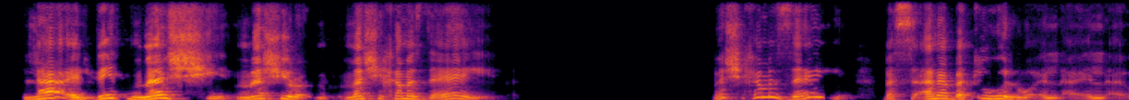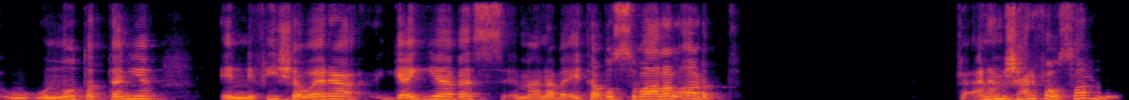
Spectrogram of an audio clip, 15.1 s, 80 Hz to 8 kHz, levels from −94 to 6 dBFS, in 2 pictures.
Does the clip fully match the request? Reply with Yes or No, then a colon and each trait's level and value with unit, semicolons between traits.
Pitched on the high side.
Yes: high, 200 Hz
